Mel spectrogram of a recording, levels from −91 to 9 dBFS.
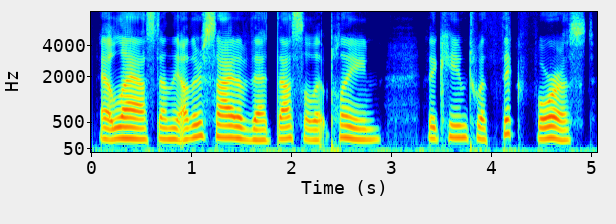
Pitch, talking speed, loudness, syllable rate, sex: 195 Hz, 190 wpm, -16 LUFS, 4.7 syllables/s, female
